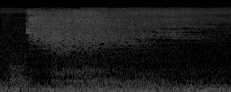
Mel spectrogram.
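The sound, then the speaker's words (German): Steam hisses from drops of liquid falling on a ring, a soft, airy high hiss that starts abruptly and then continues steadily, easing slightly, with no voices. “Vorsichtig träufelt er aus der Dose einige Tropfen Flüssigkeit auf einen Ring.”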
